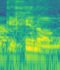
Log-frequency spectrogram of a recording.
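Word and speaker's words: Gehinnom: area that valley um that's gehenna to this day our gehenom is how they say it in hebrew no one settled there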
